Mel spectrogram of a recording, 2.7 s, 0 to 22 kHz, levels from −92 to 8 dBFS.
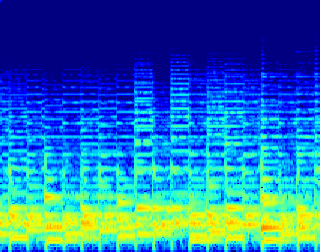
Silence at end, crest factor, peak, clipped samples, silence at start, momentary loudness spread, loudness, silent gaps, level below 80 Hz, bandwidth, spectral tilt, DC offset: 0 s; 14 dB; -8 dBFS; under 0.1%; 0 s; 3 LU; -23 LUFS; none; -58 dBFS; 7.4 kHz; -7.5 dB/octave; under 0.1%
